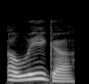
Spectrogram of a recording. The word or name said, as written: eliga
